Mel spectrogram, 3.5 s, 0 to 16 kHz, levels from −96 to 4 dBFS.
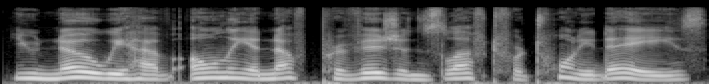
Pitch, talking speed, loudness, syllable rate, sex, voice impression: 170 Hz, 185 wpm, -18 LUFS, 4.7 syllables/s, female, feminine, very adult-like, cool, calm, elegant, slightly sweet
